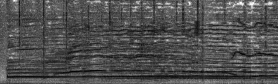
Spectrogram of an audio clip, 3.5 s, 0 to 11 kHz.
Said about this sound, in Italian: Questa l'esultanza della folla fuori dal tribunale di Avignone, i cui giudici hanno dichiarato Dominique Pellicò colpevole degli stupri aggravati contro l'ex moglie Giselle, condannandolo alla pena massima, 20 anni di reclusione.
